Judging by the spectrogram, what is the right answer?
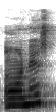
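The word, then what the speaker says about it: honest: और इसी प्रकार दूसरा सेंटेंस अगर हम देखें तो यहाँ पे ब्लैंक ऑनेस्ट मैन, तो हम यहाँ पे एच को ओ प्रोनाउंस कर रहे हैं जो कि वॉवेल है, तो यहाँ पे हम लगाएंगे ए एन।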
